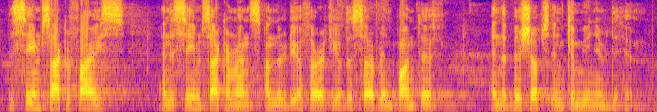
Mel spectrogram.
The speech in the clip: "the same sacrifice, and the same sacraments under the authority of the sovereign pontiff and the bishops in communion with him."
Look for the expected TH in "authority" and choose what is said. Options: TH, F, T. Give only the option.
TH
